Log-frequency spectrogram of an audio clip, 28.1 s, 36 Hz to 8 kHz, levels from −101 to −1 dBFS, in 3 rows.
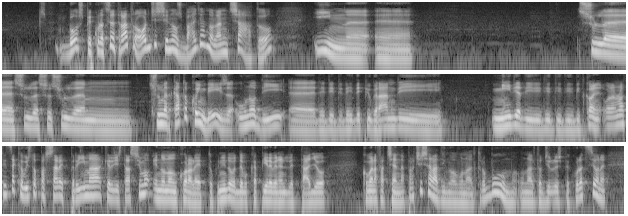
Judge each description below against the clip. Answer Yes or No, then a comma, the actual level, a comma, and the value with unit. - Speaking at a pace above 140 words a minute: Yes, average, 155 wpm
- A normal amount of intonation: No, wide, 6.0 semitones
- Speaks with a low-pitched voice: Yes, low, 110 Hz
